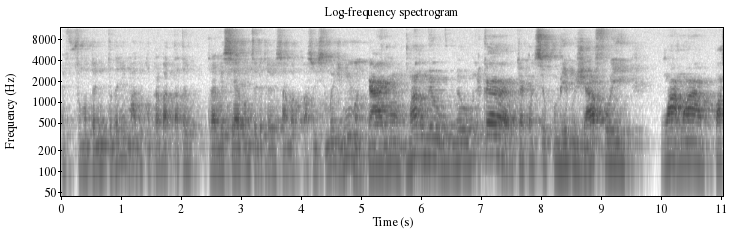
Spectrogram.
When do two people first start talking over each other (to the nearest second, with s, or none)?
none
